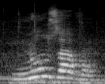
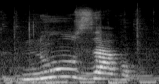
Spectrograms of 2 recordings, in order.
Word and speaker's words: nous avons: En ese caso, la S sí se pronuncia y se junta con la A de la siguiente palabra.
